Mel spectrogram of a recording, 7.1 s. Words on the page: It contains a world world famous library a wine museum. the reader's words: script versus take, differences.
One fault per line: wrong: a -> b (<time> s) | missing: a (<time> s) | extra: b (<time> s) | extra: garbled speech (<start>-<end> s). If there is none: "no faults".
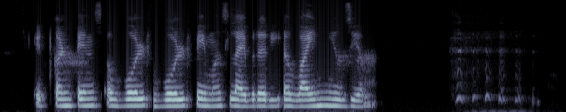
no faults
